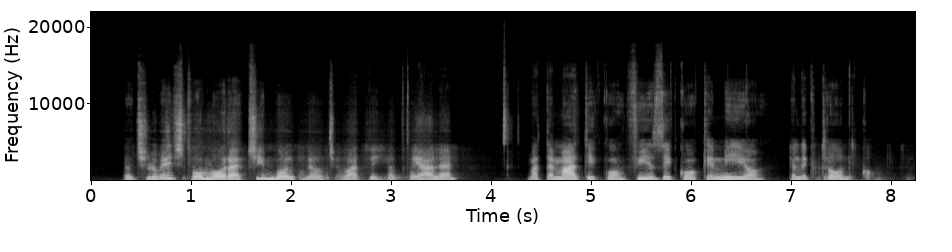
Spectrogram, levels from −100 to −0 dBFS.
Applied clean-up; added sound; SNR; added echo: neural mask model DeepFilterNet 3.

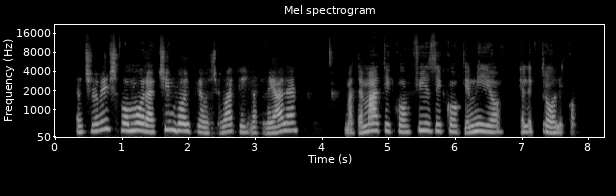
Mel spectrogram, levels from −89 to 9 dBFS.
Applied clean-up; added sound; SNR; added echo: neural mask model Resemble Enhance denoiser.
